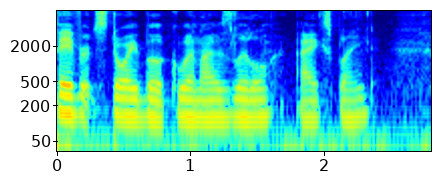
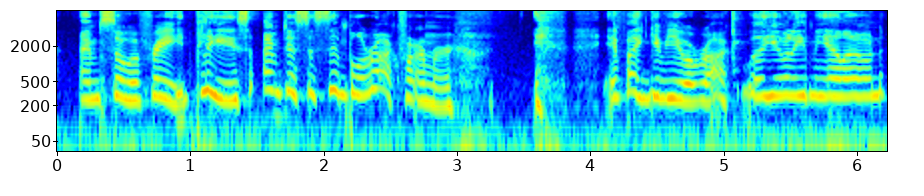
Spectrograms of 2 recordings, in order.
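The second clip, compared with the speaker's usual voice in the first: very high, squeaky, pleading voice; 13 semitones higher than usual. Narrating a character who makes a patched pony plead: high-pitched pleading. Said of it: "squeaking random ple pleads in a high-pitched voice".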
